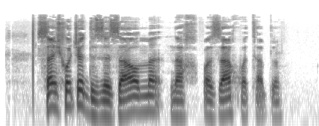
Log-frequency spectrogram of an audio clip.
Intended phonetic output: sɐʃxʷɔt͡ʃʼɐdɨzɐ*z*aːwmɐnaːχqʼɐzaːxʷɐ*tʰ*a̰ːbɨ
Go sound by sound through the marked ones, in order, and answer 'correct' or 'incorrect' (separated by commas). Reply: correct, correct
